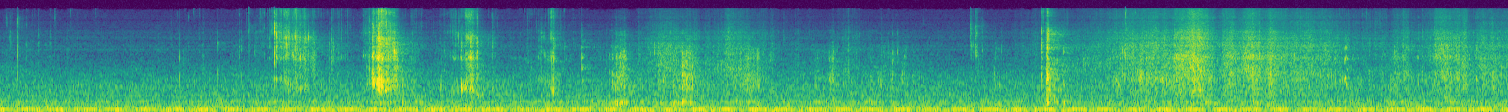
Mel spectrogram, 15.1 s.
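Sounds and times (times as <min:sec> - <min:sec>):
faint chewing: 0:01.7 - 0:11.4
paper napkin rustling: 0:11.0 - 0:15.0.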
